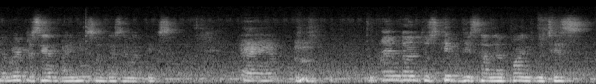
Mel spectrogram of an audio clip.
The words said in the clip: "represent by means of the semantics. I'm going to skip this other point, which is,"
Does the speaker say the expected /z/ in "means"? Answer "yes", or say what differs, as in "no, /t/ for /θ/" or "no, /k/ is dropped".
no, /s/ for /z/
